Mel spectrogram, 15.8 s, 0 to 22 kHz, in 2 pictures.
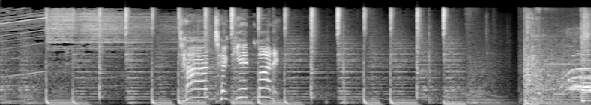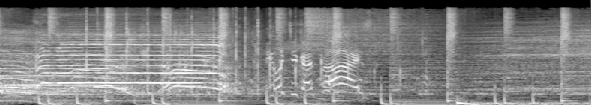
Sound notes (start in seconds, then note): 0.0 upbeat music; 7.1 crowd cheering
